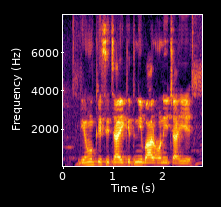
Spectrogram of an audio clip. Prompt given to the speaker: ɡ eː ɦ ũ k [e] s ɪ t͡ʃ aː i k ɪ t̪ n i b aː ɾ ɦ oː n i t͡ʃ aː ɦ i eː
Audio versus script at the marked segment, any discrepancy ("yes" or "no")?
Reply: yes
